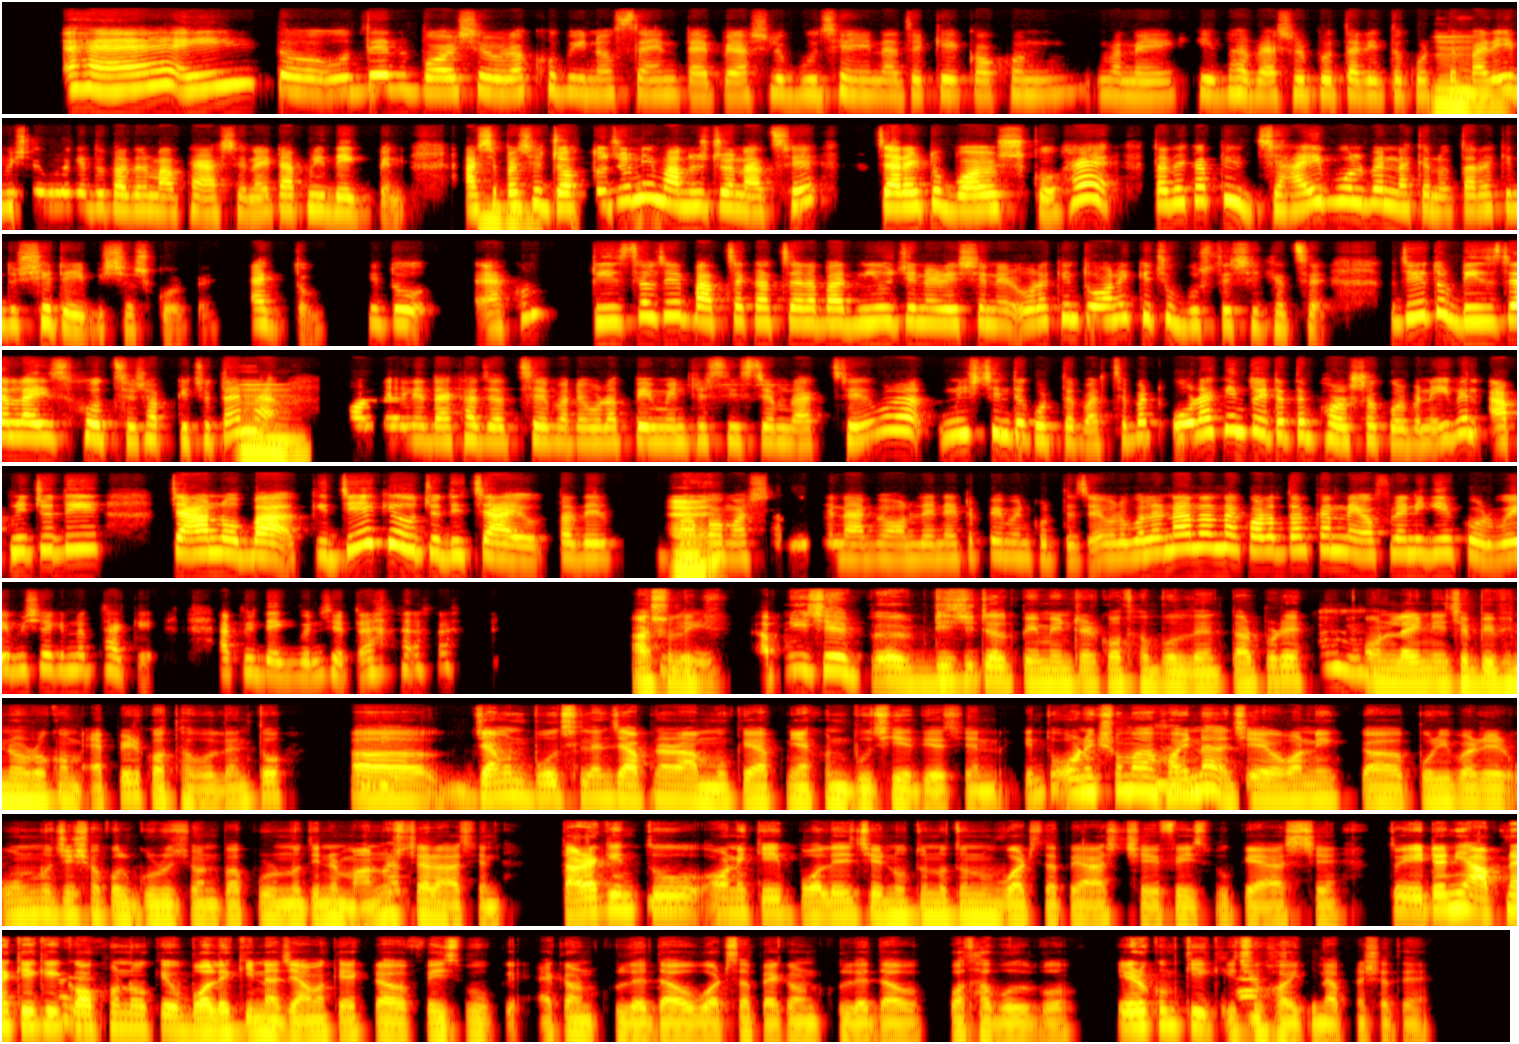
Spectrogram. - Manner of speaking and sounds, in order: in English: "innocent type"; in English: "digital"; in English: "new generation"; in English: "digitalize"; in English: "payment"; in English: "system"; in English: "But"; in English: "Even"; in English: "payment"; put-on voice: "না, না, না, করার দরকার নাই। offline এ গিয়ে করব"; in English: "offline"; laughing while speaking: "আপনি দেখবেন সেটা"; in English: "digital payment"
- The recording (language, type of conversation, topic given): Bengali, podcast, অনলাইনে ব্যক্তিগত তথ্য শেয়ার করার তোমার সীমা কোথায়?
